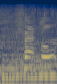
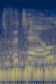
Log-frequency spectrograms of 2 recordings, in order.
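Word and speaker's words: Vettel: It's Fettle, not Vetel like mineral water.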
